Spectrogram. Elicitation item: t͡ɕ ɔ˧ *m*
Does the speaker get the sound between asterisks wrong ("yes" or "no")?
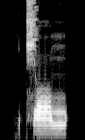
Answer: no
